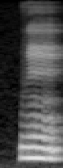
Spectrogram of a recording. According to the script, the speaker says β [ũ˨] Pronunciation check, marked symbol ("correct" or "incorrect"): correct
